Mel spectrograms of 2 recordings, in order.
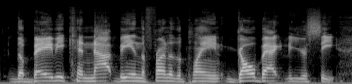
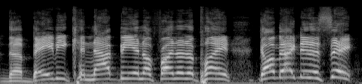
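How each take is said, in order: First: Said in the usual way. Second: Imitating an insistent flight attendant, pitched high; exasperated order. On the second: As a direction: raise the pitch sharply as the order escalates. Attendant repeats order, escalating.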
